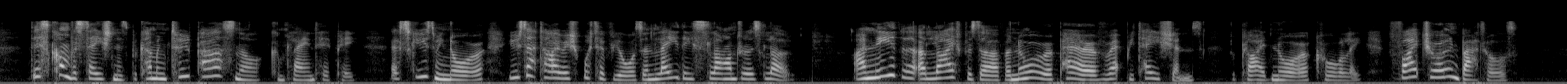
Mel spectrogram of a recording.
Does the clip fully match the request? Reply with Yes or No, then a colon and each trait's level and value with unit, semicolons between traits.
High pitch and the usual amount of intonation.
No: very high, 250 Hz; wide, 6.0 semitones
